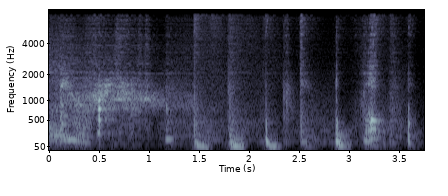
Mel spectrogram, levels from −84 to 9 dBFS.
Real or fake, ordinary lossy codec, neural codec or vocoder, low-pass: fake; none; codec, 44.1 kHz, 0.9 kbps, DAC; 7.2 kHz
